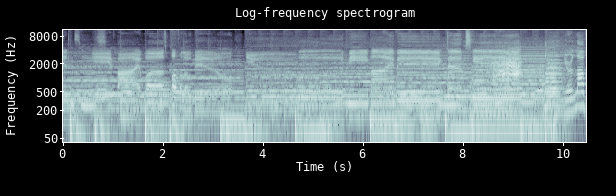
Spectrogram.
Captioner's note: gags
